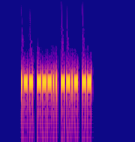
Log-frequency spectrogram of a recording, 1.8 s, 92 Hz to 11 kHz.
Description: Morse code, heard as a keyed tone, about 68 wpm, 700 Hz. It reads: W8QM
